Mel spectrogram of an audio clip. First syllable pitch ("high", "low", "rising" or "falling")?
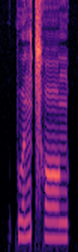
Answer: rising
